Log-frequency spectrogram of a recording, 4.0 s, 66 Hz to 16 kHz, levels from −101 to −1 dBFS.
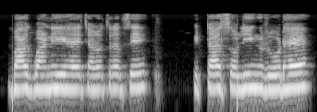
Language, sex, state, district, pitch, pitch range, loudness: Hindi, male, Bihar, Kishanganj, 205 Hz, 205-215 Hz, -16 LUFS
